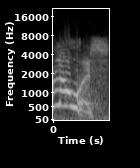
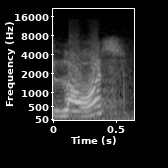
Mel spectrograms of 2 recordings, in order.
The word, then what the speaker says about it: Louis: the plant Lois Lois me name is leis not Lois J whiz everybody in toates me name wrong it's Louis l o u i s Lois uh uh Louise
